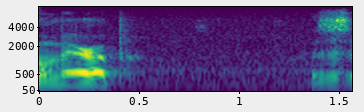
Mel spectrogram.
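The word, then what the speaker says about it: Merab: I call him Marab. This is M E R A B. Marab. Okay. Because in the UFC there's a guy spelled like that and they call him Morab.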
